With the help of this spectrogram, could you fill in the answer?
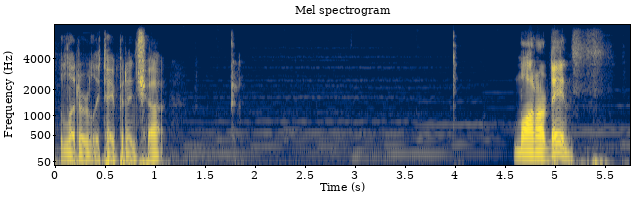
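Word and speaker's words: Mor Ardain: Morardain. I think they try to pronounce it more, as in M-O-R-E, and then Ardain.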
